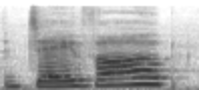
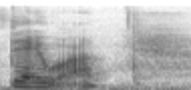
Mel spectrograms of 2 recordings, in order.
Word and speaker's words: Deva: So it's spelled Deva. You can pronounce it Deva, but the proper pronunciation is Dewa.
